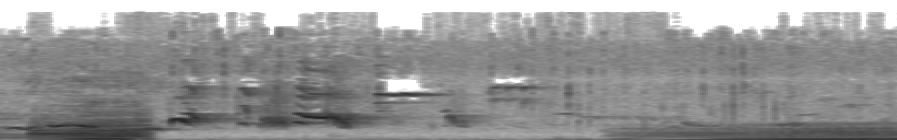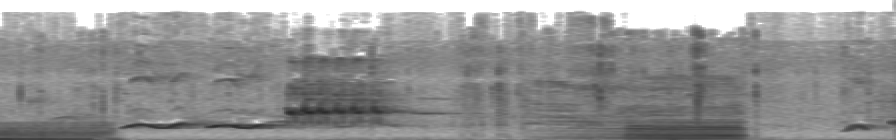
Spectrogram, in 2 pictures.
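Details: Tame cattle, dozens descending a mountain slope with lively leaps; a short moo, then a long drawn-out lowing of about two seconds, and another moo near the end, birds chirping between calls.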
